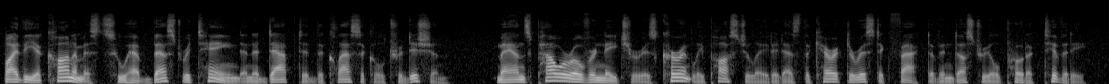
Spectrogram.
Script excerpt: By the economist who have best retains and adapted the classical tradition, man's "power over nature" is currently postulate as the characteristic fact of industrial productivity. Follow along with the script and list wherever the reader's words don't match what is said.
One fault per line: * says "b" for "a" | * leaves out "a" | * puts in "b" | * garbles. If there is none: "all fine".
* says "economists" for "economist"
* says "retained" for "retains"
* says "postulated" for "postulate"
